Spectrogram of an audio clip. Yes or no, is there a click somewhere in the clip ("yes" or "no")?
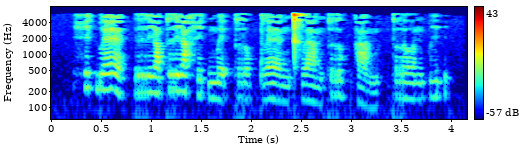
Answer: no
